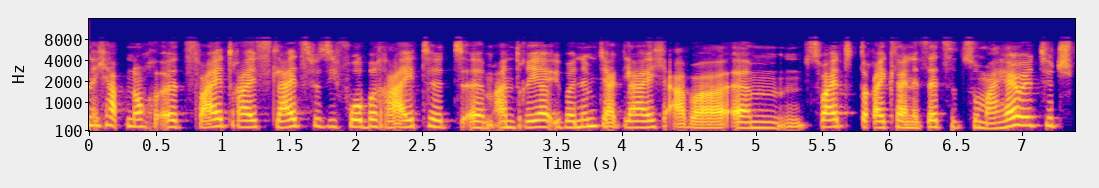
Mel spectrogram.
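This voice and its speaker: A woman's voice: medium pitch, gravelly, dry recording, dull audio. Woman hosting a chatty webinar. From Portugal. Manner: friendly, chatty, many fillers and restarts. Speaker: webinar host. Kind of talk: casual webinar presentation.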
